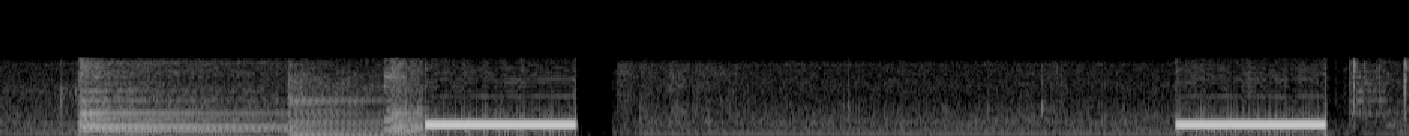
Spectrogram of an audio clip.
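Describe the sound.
A telephone line tone sounds while a call to a city hall is transferred to human resources: two long, loud, steady beeps several seconds apart, with other faint line audio before and between them.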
